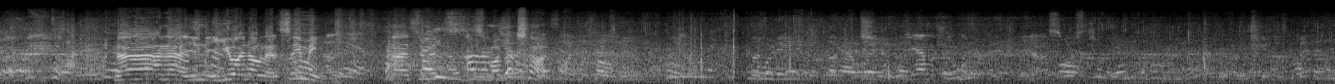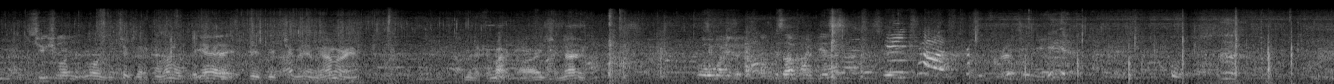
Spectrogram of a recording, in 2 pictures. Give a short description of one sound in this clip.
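Several men talk and call out close by.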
